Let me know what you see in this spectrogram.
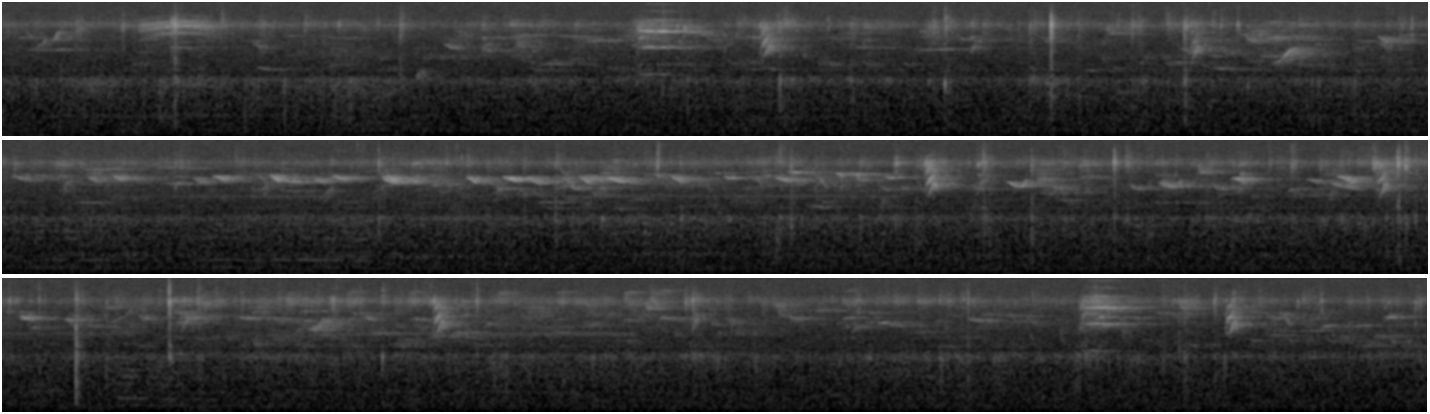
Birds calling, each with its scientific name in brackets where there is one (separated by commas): Hawaii Creeper (Loxops mana), Apapane (Himatione sanguinea), Hawaii Amakihi (Chlorodrepanis virens), Iiwi (Drepanis coccinea)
